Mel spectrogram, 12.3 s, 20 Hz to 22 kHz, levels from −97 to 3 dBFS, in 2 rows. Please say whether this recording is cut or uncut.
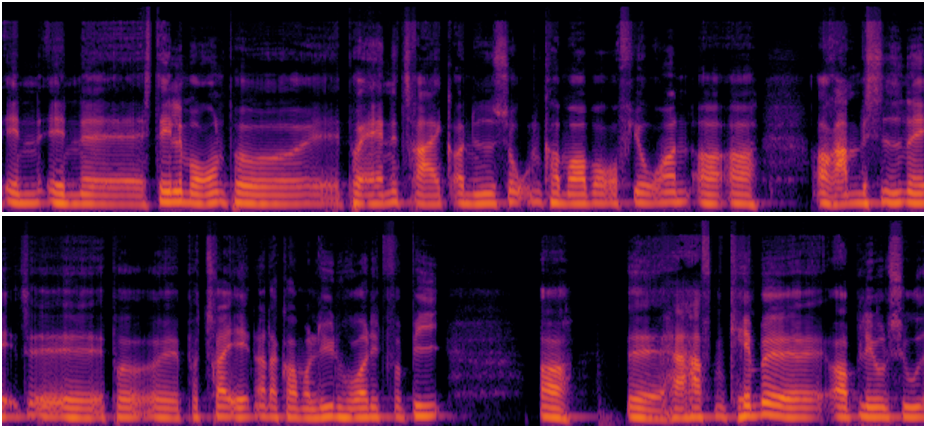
uncut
